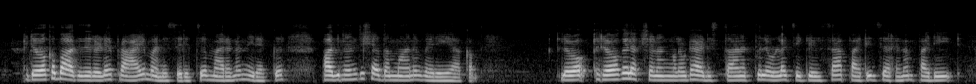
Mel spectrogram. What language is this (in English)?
Malayalam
